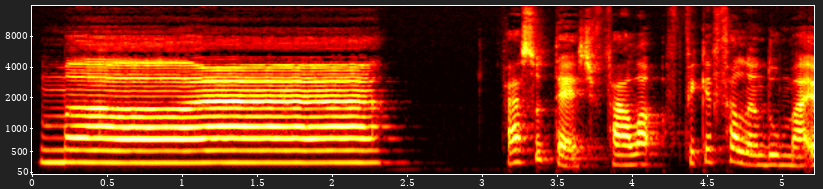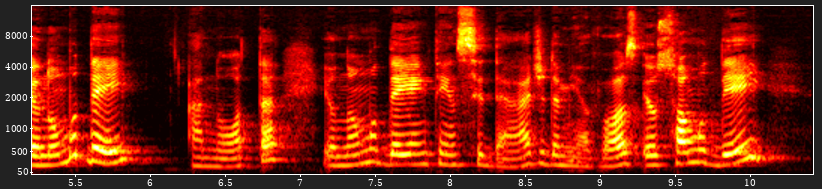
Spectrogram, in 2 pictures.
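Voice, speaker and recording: A woman's voice: fairly high pitch, lively intonation, normal speed, creaky. A woman with a Brazilian Portuguese accent teaching a singing lesson, explaining patiently and checking in with her students often.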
